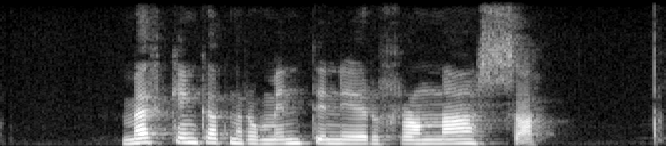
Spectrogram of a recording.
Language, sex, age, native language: Icelandic, female, 50-59, Icelandic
